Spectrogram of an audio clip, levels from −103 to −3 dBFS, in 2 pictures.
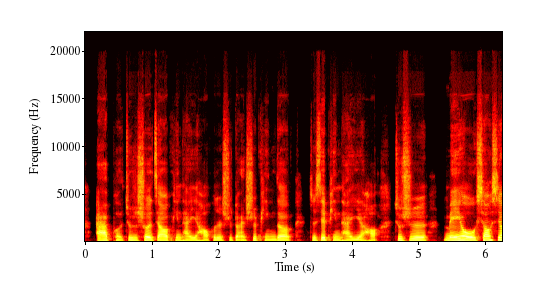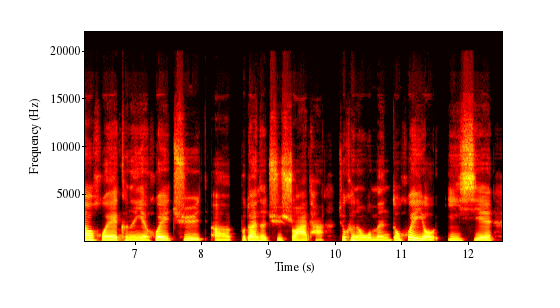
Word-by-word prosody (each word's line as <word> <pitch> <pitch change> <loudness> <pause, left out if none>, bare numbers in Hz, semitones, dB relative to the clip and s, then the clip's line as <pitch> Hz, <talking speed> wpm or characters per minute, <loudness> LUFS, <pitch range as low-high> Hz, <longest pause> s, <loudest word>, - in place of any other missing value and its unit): App 165 -4 +1
就 160 +3 -4
是 155 - -3
社 175 +3 +4
交 160 -1 +2
平 160 -1 -6
台 155 -1 -4
也 155 - -3
好， 155 -2 -3
或 160 - -6
者 150 - -1
是 150 - -10
短 150 -1 -5
视 185 - -5
频 145 -4 -8
的 155 -2 +1 0.2
这 - - -5
些 160 -1 +2
平 150 -1 -6
台 150 -2 -4
也 150 0 -3
好。 150 - -5 0.2
就 200 - -1
是 175 -2 +1 0.2
没 175 +1 +5
有 200 -5 +8
消 210 +6 +3
息 230 +2 +1
要 235 -1 +6
回， 155 -6 +2
可 180 +2 -6
能 155 -3 -2
也 155 -3 -2
会 175 +2 +4
去 170 -2 -3
呃， 150 -1 -4
不 175 - -4
断 195 0 +3
地 160 - -2
去 165 +3 -8
刷 165 0 +1
它。 140 -4 -8 0.2
就 275 - -2
可 225 -6 +1
能 170 0 -1
我 165 - -1
们 150 +1 -4
都 210 +1 -2
会 225 -4 +3
有 145 -5 +2
一 185 -3 -4
些 165 0 -1
165 Hz, 260 characters per minute, -21 LUFS, 155-180 Hz, 0.2 s, 有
